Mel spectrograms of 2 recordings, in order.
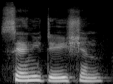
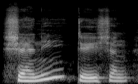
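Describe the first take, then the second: First: Said in the usual way. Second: सैनिटेशन slowly drawn out in pieces; syllable-by-syllable. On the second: Shown as a demonstration. Teacher repeats the assembled word for learners, syllable-by-syllable. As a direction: stretch each part of सैनिटेशन. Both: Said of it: "तो meaning बनी".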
